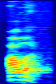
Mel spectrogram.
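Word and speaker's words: hour: अगर आवर दिया होता एच ओ यू आर ठीक है इसका जो उच्चारण होता है दोस्तों होता है अ आवर तो यहां पर जो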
